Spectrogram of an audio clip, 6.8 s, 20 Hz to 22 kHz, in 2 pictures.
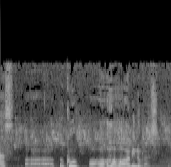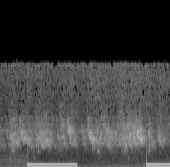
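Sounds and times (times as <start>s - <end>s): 
speech: 0.0s - 3.2s
unanswered phone call ringback tone: 4.0s - 5.0s, 6.4s - 6.8s.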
